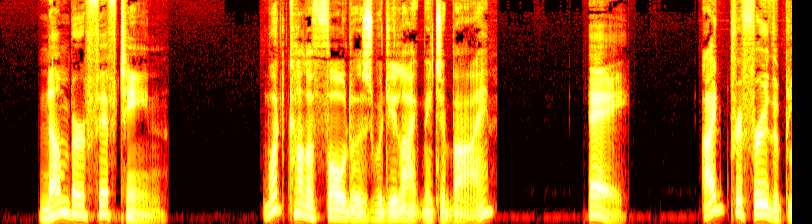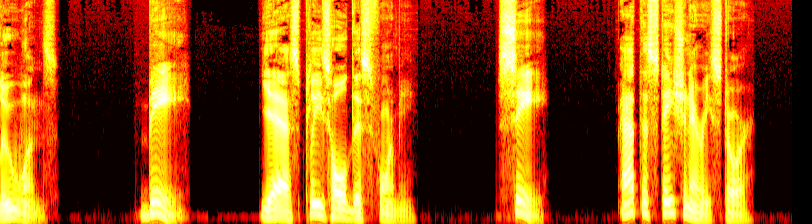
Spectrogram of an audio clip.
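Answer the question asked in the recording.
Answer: A: I'd prefer the blue ones.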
